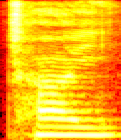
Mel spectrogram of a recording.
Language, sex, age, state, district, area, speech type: Bengali, male, 18-30, West Bengal, Purba Medinipur, rural, read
